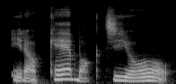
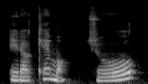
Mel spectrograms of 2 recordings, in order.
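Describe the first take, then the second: First: The ending is said fully as two syllables. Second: The ending is contracted into one short syllable. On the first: The speaker calls it wrong. "문법 책을 보면 동사 지요라고 되어 있는데" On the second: The speaker calls it right. "짧게 줘라고 하면 돼요. 그게 더 자연스러워요"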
